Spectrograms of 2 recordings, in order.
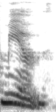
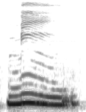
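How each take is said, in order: First: The vowel is said without nasal sound. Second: The vowel is said through the nose. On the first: The speaker calls it wrong. "not mim" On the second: The speaker calls it right. "mim, nasal"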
